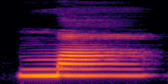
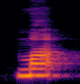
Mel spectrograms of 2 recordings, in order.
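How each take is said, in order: First: The syllable is held long on a level pitch. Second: The syllable is light and cut short. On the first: "The first time again is a ma" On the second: "the fifth time is actually ma, ma. Quite short"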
